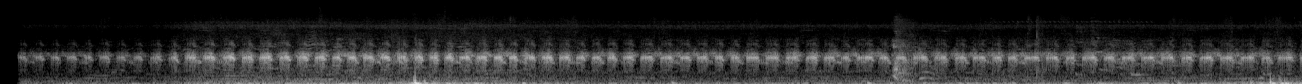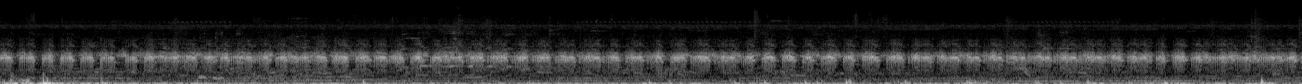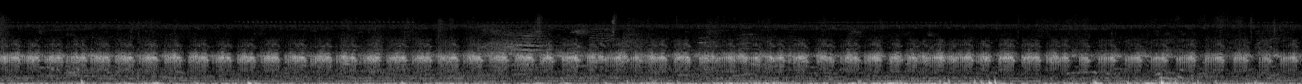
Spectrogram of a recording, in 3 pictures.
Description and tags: Recorded in Bangkok, Chiang Mai, KaPhangan, Thathon, Mae Salong ... with a microphone on minidisc
temples, street, machines, thailand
